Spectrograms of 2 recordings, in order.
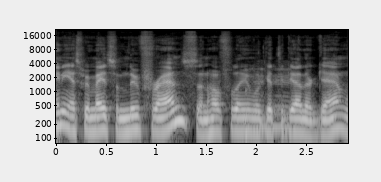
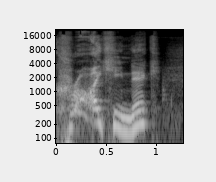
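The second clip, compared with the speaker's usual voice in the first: put-on Australian accent, pitched up; 5 semitones higher than usual. Thanking a listener in Australia, impression of an Australian accent. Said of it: "that impression of an Australian accent".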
